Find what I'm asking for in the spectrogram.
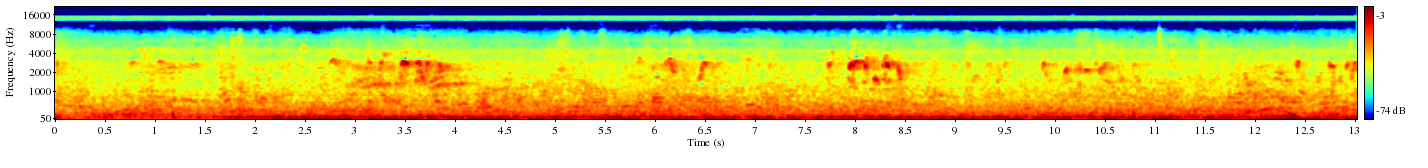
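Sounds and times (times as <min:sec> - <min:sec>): low steady background rumble: 0:00.0 - 0:13.0
birds chirping: 0:00.4 - 0:13.0.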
